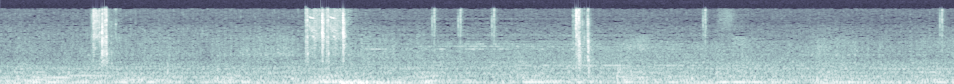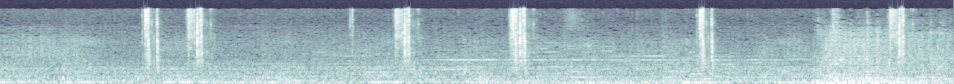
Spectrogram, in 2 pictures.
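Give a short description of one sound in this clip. Short sharp menu clicks sound now and then.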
